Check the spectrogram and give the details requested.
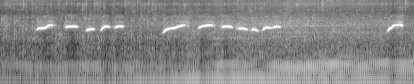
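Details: Oriental magpie-robin from Aceh whistling bright, upward-swept notes and short level ones in two quick phrases, over a steady low hum.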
